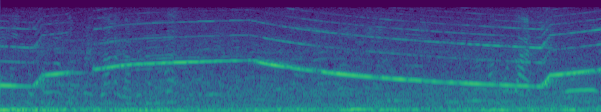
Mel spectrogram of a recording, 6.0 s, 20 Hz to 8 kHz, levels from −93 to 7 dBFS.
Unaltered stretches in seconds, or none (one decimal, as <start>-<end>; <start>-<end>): 0.0-6.0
